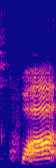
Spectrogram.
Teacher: so the a has that schwa sound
